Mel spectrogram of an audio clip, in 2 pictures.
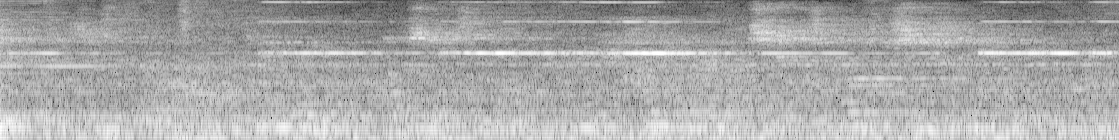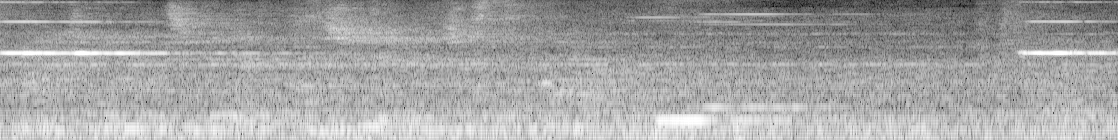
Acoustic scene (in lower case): subway station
